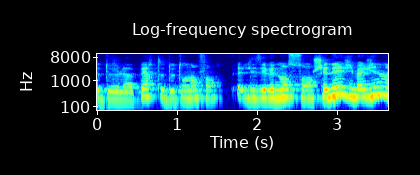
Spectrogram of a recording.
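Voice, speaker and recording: A woman speaks at a moderate pace in a fairly high pitch. She has a plain, everyday voice. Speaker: naturopath and show host. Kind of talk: interview questions.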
